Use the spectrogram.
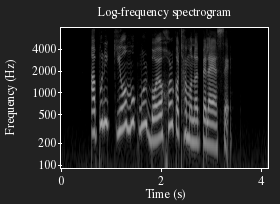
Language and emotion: Assamese, angry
